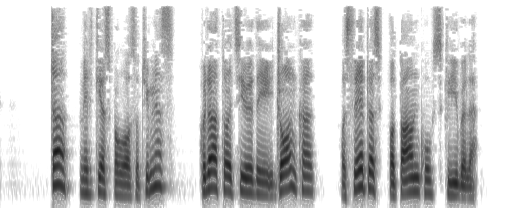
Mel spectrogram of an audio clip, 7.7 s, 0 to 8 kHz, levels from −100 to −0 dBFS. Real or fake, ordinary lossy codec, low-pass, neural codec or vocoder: fake; MP3, 32 kbps; 7.2 kHz; codec, 16 kHz, 0.5 kbps, FunCodec, trained on LibriTTS, 25 frames a second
